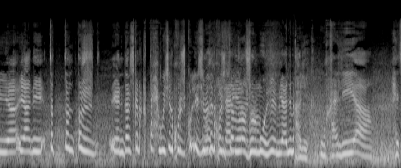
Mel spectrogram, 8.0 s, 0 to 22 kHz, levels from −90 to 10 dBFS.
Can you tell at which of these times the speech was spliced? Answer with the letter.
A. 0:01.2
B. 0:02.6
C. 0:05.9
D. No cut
C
